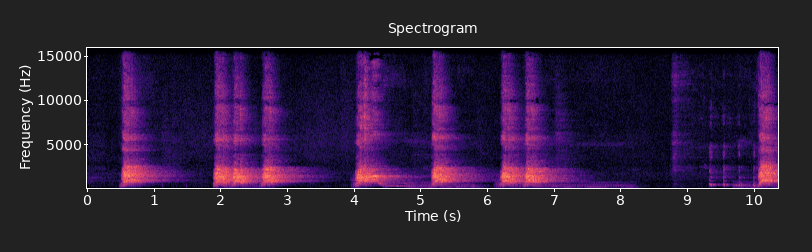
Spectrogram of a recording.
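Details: Two little dogs barking at a large toy while another dog, Bruce, stays nearby; about seven sharp, loud barks in bursts, some doubled, spread over ten seconds, with a person's apology at the end.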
